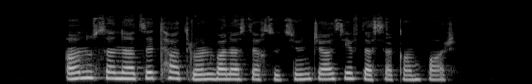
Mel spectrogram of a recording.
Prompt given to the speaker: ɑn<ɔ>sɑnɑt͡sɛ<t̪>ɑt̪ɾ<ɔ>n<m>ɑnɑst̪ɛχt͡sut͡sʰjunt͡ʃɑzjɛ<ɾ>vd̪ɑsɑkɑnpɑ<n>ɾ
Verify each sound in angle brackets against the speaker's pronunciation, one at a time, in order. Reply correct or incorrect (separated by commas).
incorrect, incorrect, correct, incorrect, incorrect, incorrect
